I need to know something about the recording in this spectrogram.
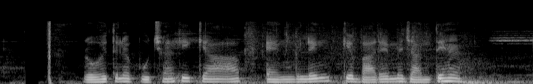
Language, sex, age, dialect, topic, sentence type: Hindi, male, 25-30, Marwari Dhudhari, agriculture, statement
